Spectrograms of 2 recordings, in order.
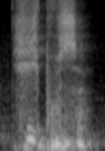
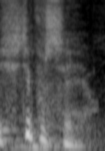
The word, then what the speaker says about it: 시지푸스: 뭐냐면 제가 그 원고에는 그걸 줄을 달아서 표시했는데 그 히라버로 얘기하면 시시포스입니다. 그죠? 시시포스. 그 다음에 영어로 하게 되면 시지푸스예요. 불어로 하게 되면 부드러워. 시지프야. 그죠?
